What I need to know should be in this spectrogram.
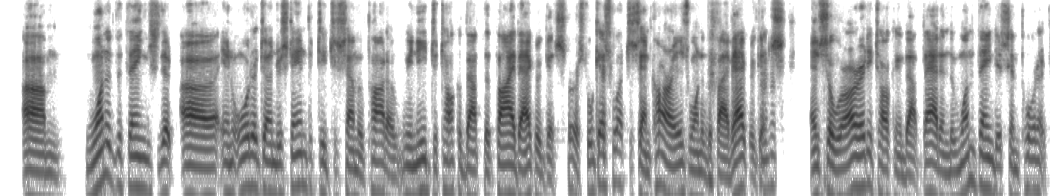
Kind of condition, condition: link, video call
